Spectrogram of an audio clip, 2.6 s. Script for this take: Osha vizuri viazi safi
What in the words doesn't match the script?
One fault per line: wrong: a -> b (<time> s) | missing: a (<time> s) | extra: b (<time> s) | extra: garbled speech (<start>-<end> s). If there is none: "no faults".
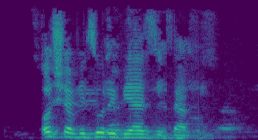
no faults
